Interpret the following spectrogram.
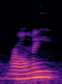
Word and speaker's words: Romy: Now, Rob and Michelle Reiner were found in their home by their daughter, Romy. Is that how they say it? Yeah. Romy.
